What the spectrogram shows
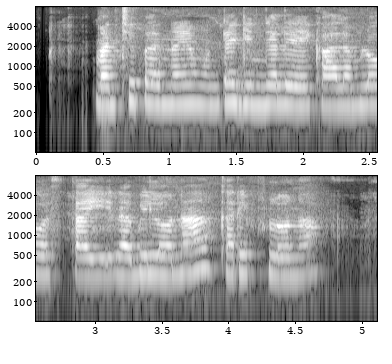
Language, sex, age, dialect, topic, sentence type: Telugu, female, 18-24, Telangana, agriculture, question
